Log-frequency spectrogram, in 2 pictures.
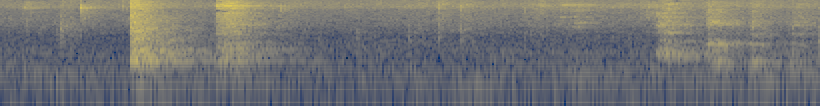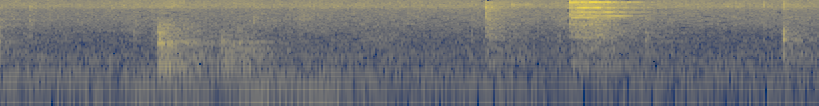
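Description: Five or six sharp clinks of metal kitchen utensils and cookware, the loudest about half a second in and another strong one near the end, over a quiet background.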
